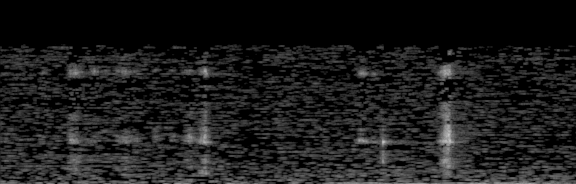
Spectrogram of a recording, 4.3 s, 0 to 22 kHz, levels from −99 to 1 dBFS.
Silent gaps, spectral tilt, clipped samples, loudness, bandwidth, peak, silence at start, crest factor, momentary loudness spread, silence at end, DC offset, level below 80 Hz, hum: none; 0 dB/octave; under 0.1%; -35 LUFS; 16.5 kHz; -12 dBFS; 0 s; 28 dB; 27 LU; 0 s; under 0.1%; -52 dBFS; none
